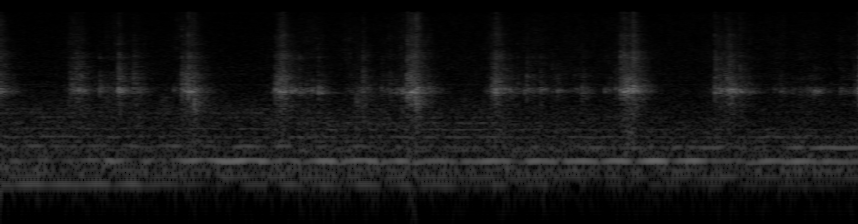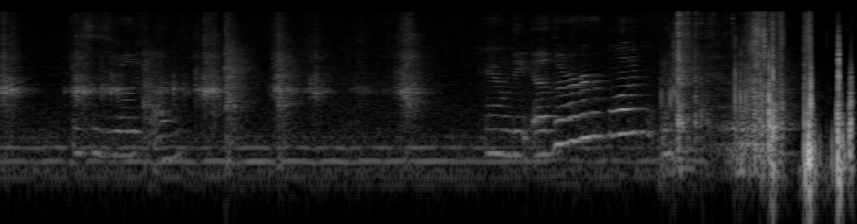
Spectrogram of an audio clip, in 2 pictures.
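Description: A yo-yo thrown down and caught in the hand over and over, with a light click roughly once a second. A child's voice is heard briefly near the end.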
